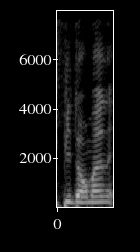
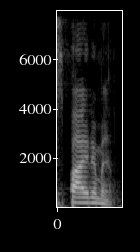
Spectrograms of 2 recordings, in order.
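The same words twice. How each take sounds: First: The name is pronounced with French sounds. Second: The name is pronounced with English sounds. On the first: This is how the French dub says it. "je prononce Spider-Man ... t'as trop regardé la V F" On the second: This is how the original English version says it. "et pas Spider-Man"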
